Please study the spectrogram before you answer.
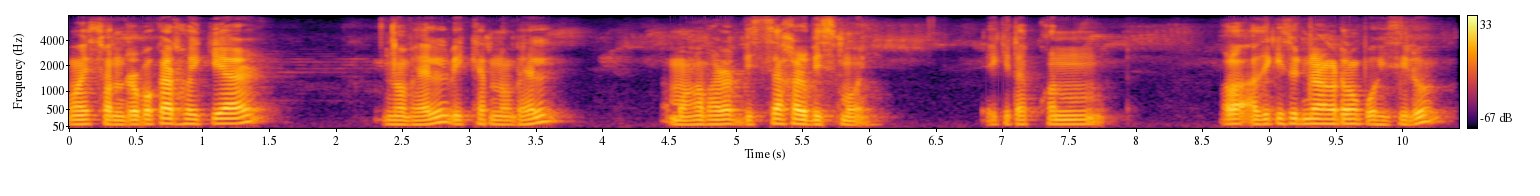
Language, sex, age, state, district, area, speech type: Assamese, male, 60+, Assam, Charaideo, rural, spontaneous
